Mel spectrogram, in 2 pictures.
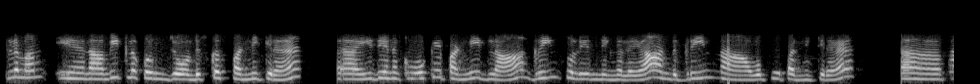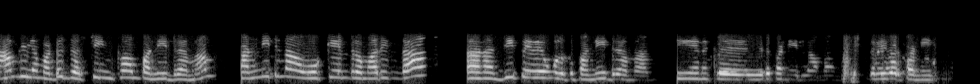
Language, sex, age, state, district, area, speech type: Tamil, female, 30-45, Tamil Nadu, Tiruvarur, rural, conversation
